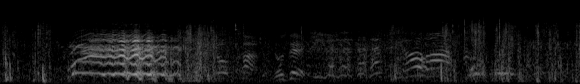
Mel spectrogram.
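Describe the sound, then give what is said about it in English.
A horse whinnies loudly in rising and falling cries while hooves clip-clop beneath, fitting a horse galloping into a camp; further shorter neighs follow near the end. “The next day, Wolf gallops into Geronimo's camp with Beth behind him.”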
